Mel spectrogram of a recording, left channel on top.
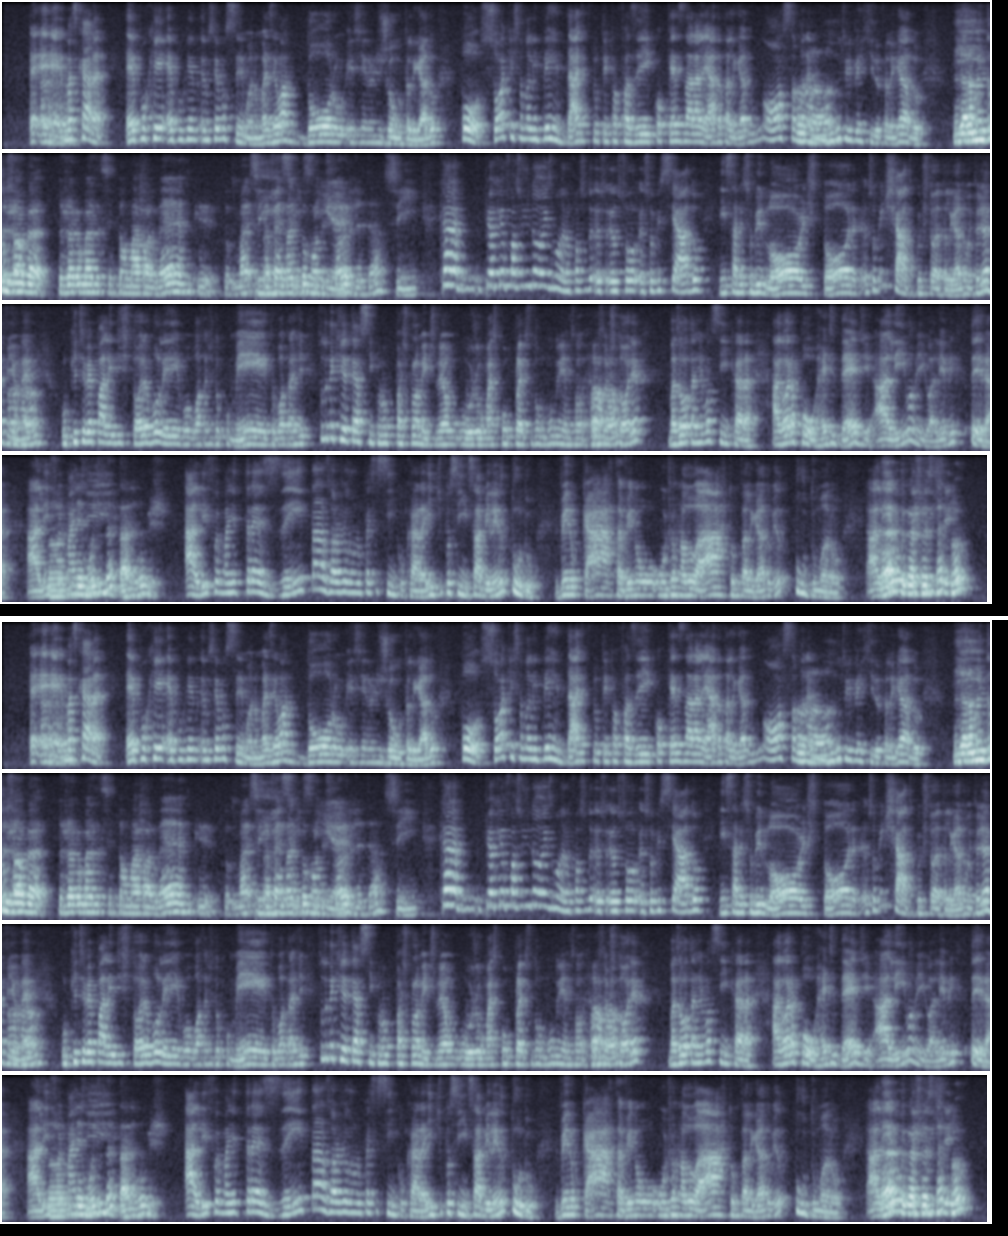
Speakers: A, on the left; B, on the left.
A: É,
B: Aham,
A: é- é- mas, cara, é porque, é porque, eu não sei você, mano, mas eu adoro esse gênero de jogo, tá ligado? Pô, só a questão da liberdade que tu tem pra fazer qualquer zaralhada, tá ligado? Nossa,
B: aham.
A: mano, é muito divertido, tá ligado?
B: Geralmente
A: E não
B: tu
A: só,
B: joga, tu joga mais assim, então mapa aberto, que tu mais,
A: Sim,
B: prefere
A: sim,
B: mais do que o
A: sim,
B: modo história
A: é.
B: do GTA?
A: Sim. Cara, pior que eu faço os dois, mano. Eu faço, os dois. eu sou, eu sou, eu sou viciado em saber sobre lore, história. Eu sou bem chato com história, tá ligado? Mas Então já viu,
B: Aham,
A: né? O que tiver pra ler de história, eu vou ler. Vou, vou atrás de documento, vou atrás de. Tudo bem que GTA V, não- particularmente, não é o, o jogo mais complexo do mundo em relação relação
B: aham.
A: à história, mas eu vou atrás mesmo assim, cara. Agora, pô, Red Dead, ali, meu amigo, ali é brincadeira. Ali
B: Não,
A: foi
B: ali
A: mais
B: tem
A: de
B: muito detalhe, né, bicho?
A: Ali foi mais de 300 horas jogando no PS5, cara. E, tipo assim, sabe? Lendo tudo. Vendo carta, vendo o, o jornal do Arthur, tá ligado? Vendo tudo, mano. Ali
B: Sério?
A: eu
B: Tu gastou
A: destrinchei.
B: esse tempo todo?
